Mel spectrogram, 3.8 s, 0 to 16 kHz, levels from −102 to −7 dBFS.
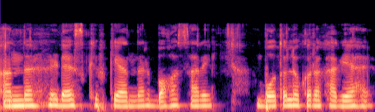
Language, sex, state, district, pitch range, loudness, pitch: Hindi, male, Jharkhand, Ranchi, 140-150 Hz, -17 LUFS, 145 Hz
